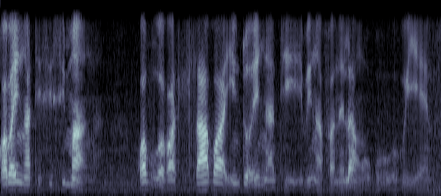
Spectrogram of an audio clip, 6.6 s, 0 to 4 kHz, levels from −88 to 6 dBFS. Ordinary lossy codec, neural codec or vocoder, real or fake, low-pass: none; vocoder, 22.05 kHz, 80 mel bands, Vocos; fake; 3.6 kHz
